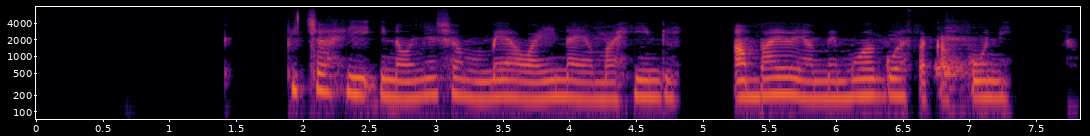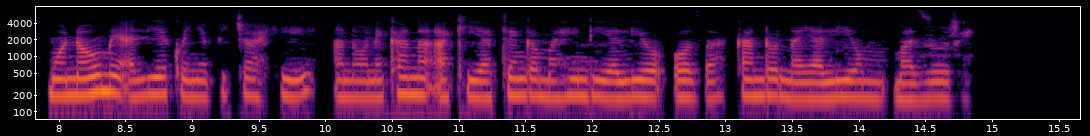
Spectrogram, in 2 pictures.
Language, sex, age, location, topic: Swahili, female, 25-35, Nakuru, agriculture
